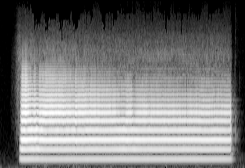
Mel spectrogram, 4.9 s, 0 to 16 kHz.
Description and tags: Part of the Good-sounds dataset of monophonic instrumental sounds.
instrument::trumpet
note::Gsharp
octave::3
midi note::44
tuning reference::440
good-sounds-id::1330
